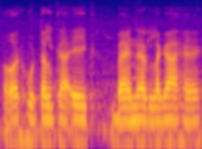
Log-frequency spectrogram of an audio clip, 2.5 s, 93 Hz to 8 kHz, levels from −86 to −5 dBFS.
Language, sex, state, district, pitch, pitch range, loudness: Hindi, male, Bihar, Kaimur, 115 Hz, 110-115 Hz, -18 LUFS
